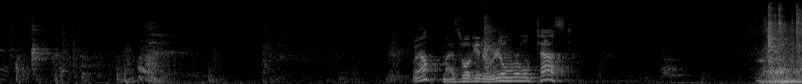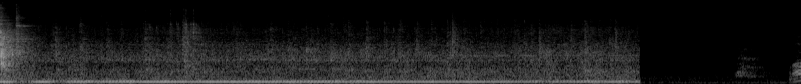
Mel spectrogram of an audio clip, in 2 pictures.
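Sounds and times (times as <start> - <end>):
garage door motor humming: 7.5 - 14.4
garage door opener clunk: 7.5 - 14.4.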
